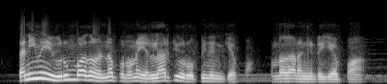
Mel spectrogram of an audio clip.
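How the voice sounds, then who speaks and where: Calm in tone yet lively in intonation, a man speaks at a fairly high pitch with music in the background. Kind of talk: sleep podcast talk. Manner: calm, unscripted conversational.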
